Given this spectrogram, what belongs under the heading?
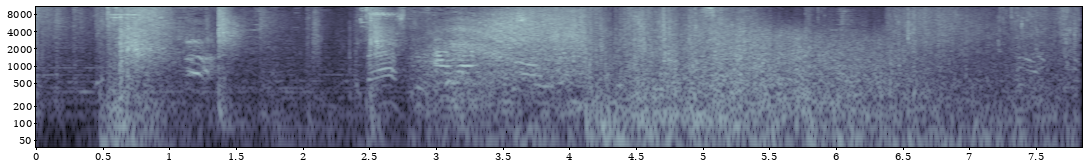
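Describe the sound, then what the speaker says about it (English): Orbital cannon firing in the video game Infinite Crisis: sharp booming impacts early on, then a long rumbling roar of explosions that swells and holds, with game announcer voice lines mixed in. "We have fired the orbital cannon."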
